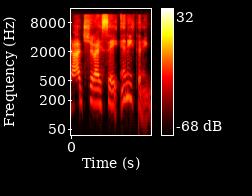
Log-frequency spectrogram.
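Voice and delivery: normal talking voice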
